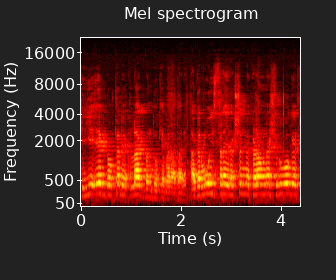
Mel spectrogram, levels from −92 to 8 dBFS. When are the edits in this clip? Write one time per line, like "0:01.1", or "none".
0:02.1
